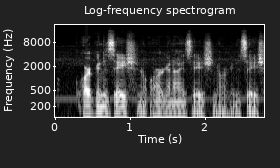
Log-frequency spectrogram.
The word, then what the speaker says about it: organization: I usually think of it as the main stress, the primary stress being on the Z syllable. Organization. Z is the primary stress, maybe secondary stress on the OR syllable. So organ, the OR is more stress than the gin. Organ. But then the Z is more stress than the OR.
